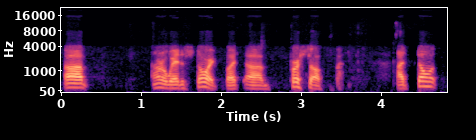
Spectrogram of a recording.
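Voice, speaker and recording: Halting man on a tinny, phone-like line. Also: fairly high pitch, no room sound. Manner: halting, with many "uh"s, argumentative. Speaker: discussion group participant. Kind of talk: group discussion on a video call.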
